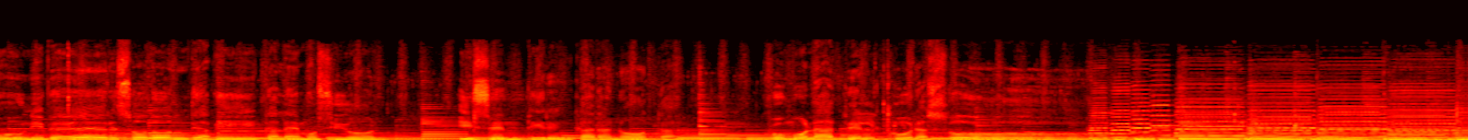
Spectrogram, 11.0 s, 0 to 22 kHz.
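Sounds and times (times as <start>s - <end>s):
accordion folk melody: 7.4s - 11.0s.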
